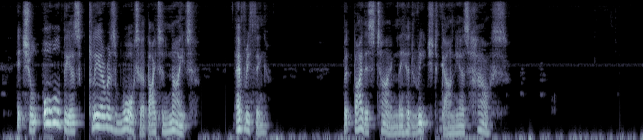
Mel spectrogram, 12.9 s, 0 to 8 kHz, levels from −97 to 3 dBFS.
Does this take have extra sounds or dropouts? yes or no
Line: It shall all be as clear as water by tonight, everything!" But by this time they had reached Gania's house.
yes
